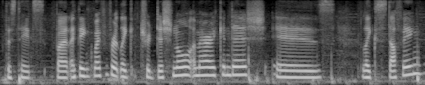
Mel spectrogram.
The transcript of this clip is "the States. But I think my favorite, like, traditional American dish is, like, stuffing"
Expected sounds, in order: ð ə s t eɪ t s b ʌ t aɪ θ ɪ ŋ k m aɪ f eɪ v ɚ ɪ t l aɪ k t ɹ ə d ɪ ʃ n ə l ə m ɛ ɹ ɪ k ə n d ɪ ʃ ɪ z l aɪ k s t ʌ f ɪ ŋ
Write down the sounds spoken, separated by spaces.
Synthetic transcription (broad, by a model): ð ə s t eɪ t s b ʌ t aɪ θ ɪ ŋ k m aɪ f eɪ v ɚ ɪ t l aɪ k t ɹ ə d ɪ ʃ n l ə m ɛ ɹ ɪ k ə n d ɪ ʃ ɪ z l aɪ k s t ʌ f ɪ ŋ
